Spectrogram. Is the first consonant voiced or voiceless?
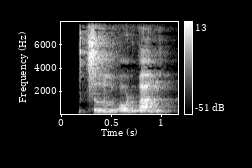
voiceless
